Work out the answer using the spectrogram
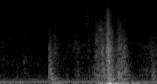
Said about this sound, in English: She fell in there. She fell in the chair. You heard it? You heard it?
